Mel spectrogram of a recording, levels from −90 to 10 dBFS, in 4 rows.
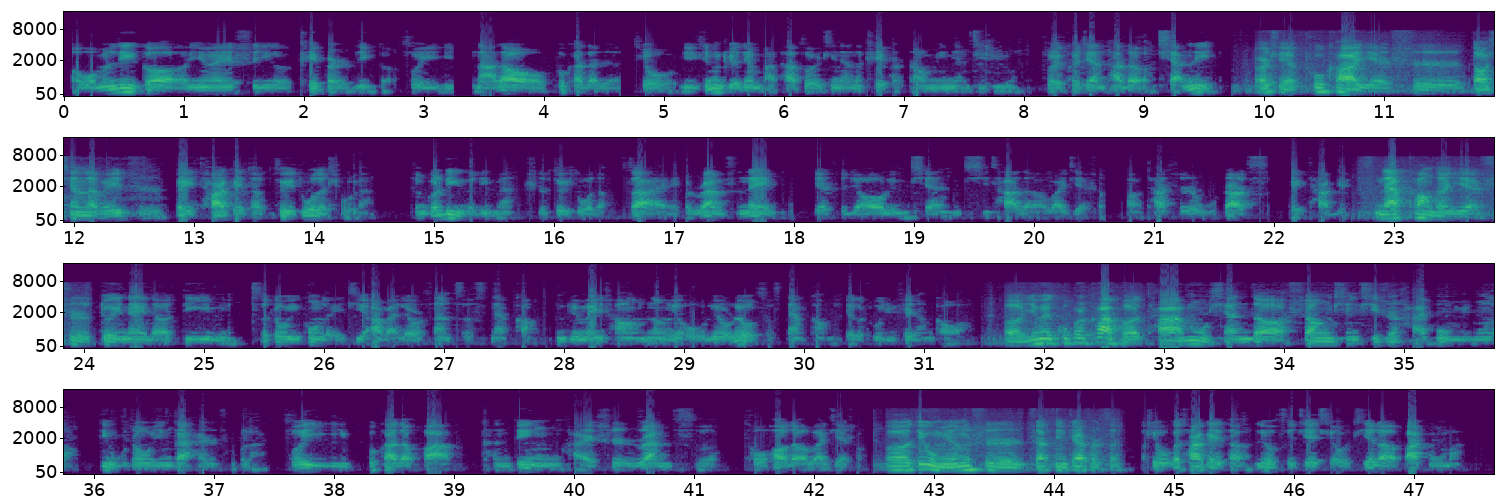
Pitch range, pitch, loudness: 85-115 Hz, 95 Hz, -29 LUFS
